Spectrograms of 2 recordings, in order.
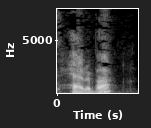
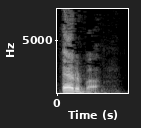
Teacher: Italian dropped the H, like a good Romance language does. · Shown in: second take · But other than that, it's still got erba.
